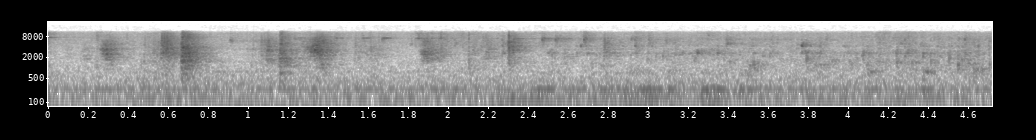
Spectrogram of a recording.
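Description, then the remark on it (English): About 10 ounces of water is poured slowly into a coffee filter, a soft, continuous trickling splash with a few brighter gurgles early on, fairly quiet, with no voices. “so I want to pour it slow because this filter is not, yeah, for sure.”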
